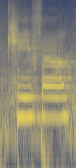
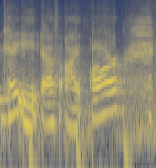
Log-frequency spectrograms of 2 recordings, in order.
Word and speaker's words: kefir: to do right here um this is keur kefir there's several different ways to pronounce it whatever you want to do k e f i r and I had a friend bring me I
